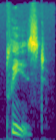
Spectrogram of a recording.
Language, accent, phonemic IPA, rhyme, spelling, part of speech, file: English, US, /pliːzd/, -iːzd, pleased, adjective / verb, En-us-pleased.ogg
- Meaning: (adjective) 1. Happy, content 2. Agreeable, consenting (when referring to a monarch or other powerful person); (verb) simple past and past participle of please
